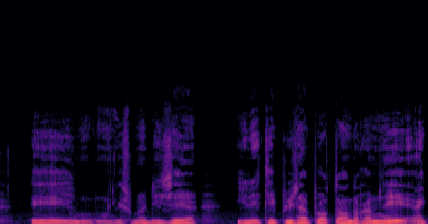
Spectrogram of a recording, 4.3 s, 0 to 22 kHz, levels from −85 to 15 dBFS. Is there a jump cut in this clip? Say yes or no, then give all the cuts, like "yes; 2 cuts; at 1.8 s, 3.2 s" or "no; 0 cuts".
no; 0 cuts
